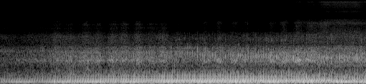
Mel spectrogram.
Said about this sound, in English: Helicopter of some sorts from the hospital, I think, probably.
